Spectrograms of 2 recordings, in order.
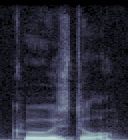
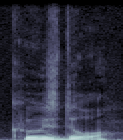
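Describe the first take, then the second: No difference in how they are said.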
